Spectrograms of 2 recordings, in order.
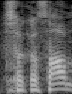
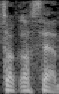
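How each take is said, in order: First: The last syllable has an 'a' vowel. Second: The last syllable has an 'e' vowel. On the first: The speaker calls it right. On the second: The speaker calls it wrong.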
